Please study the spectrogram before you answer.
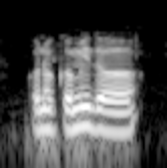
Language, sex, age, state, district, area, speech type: Santali, male, 30-45, West Bengal, Birbhum, rural, spontaneous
